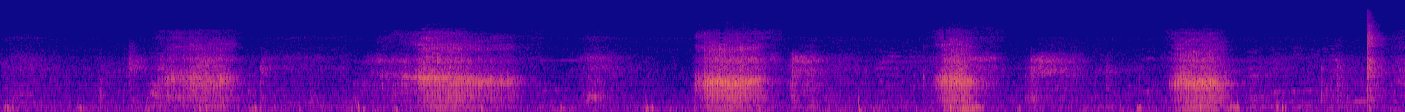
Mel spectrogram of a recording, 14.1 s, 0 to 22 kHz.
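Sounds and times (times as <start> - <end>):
soft breaths: 0.0 - 14.0
person snoring: 1.5 - 2.5, 3.7 - 5.4, 6.9 - 8.2, 9.2 - 10.5, 11.6 - 12.5.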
